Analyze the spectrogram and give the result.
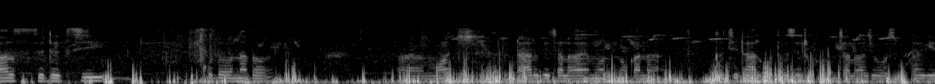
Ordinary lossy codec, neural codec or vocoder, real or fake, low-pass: none; none; real; 5.4 kHz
